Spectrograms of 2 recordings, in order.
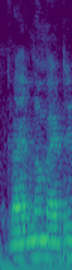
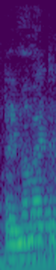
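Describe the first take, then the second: First: ट्राइगोनोमेट्री said with a long "try" at the start; ट्राइगोनोमेट्री opening with "tri" as in "try", then "gonometry"; long ai pronunciation. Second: ट्रिगोनोमेट्री said with a short i, "trig-o-no-metry"; ट्रिगोनोमेट्री with a clipped "tri" as in "trick"; short i pronunciation. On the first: Teacher showing students the other accepted way to say it, with a long ai. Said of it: "ट्राइगोनोमेट्री भी बोल सकते हैं". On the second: Teacher showing students one accepted way to say it, with a short i. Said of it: "ट्रिगोनोमेट्री भी कह सकते हैं". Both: Shown as a demonstration.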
